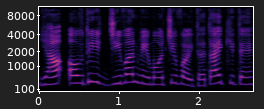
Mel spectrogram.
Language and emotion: Goan Konkani, neutral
